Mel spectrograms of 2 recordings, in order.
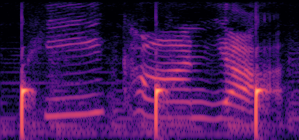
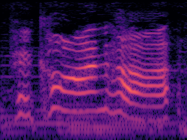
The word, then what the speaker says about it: picanha: First of all, picanha is pronounced picanha. As much as it's funny to say picanha, that ain't right, so be sure to properly pronounce it.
